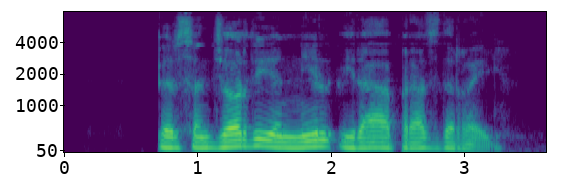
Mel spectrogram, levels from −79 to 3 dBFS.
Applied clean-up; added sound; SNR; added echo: neural mask model DeepFilterNet 3.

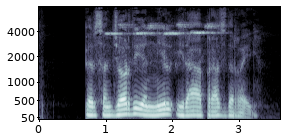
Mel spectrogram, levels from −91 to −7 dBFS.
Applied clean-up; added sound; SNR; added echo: neural mask model RNNoise.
